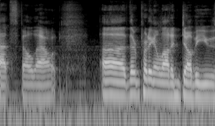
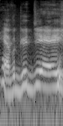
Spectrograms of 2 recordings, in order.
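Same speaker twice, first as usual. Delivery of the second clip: heavier, pitched-up put-on Canadian accent; 8 semitones higher than usual. Retelling how people answered a phrase: imitating a Canadian accent. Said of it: "people would slip more Canadian".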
